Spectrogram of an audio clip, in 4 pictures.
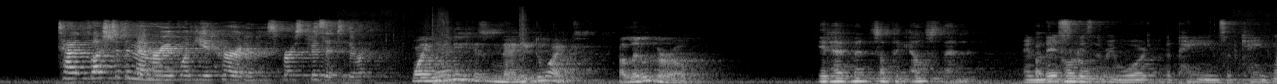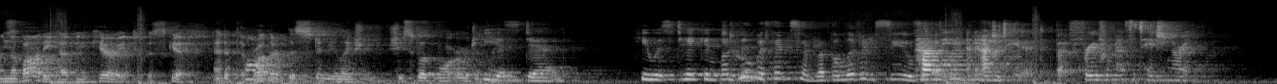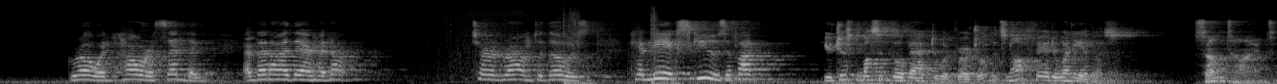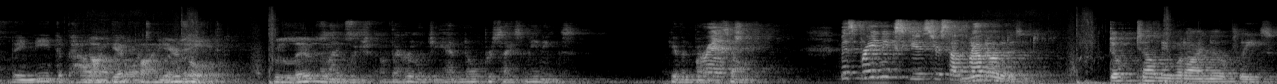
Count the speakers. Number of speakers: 9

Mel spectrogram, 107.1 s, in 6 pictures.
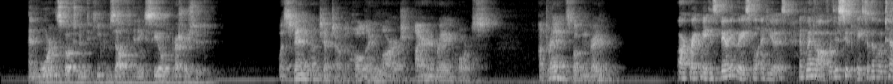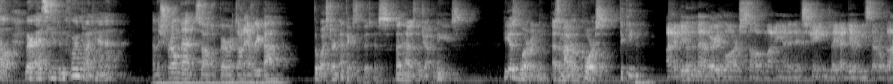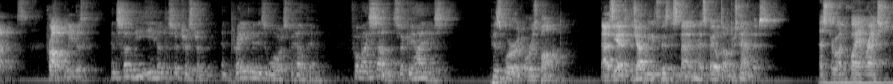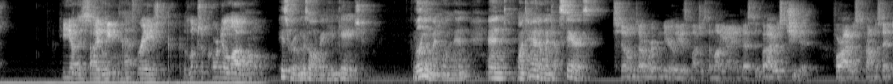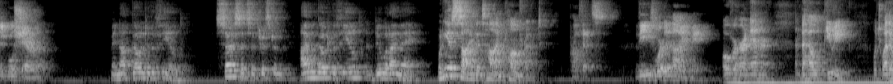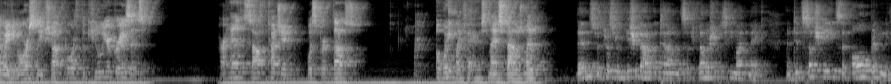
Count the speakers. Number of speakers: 7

